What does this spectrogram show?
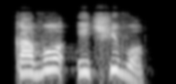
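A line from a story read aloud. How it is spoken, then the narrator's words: Sharp retort. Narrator (Russian): резко возразила была Любская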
